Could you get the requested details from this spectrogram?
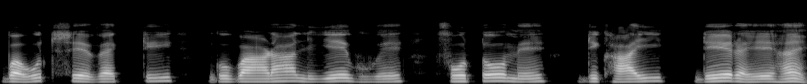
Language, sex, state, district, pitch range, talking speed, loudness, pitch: Hindi, male, Bihar, Kaimur, 130-150 Hz, 90 wpm, -19 LUFS, 140 Hz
